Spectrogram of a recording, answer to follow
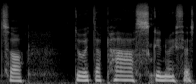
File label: "Pasg", Welsh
